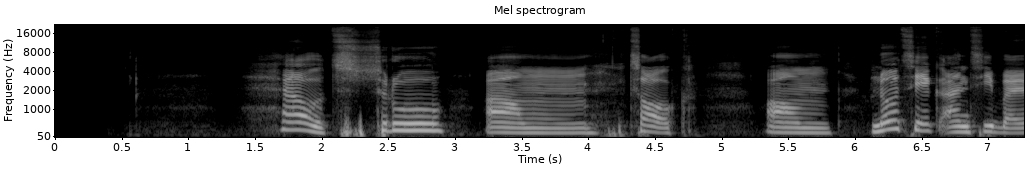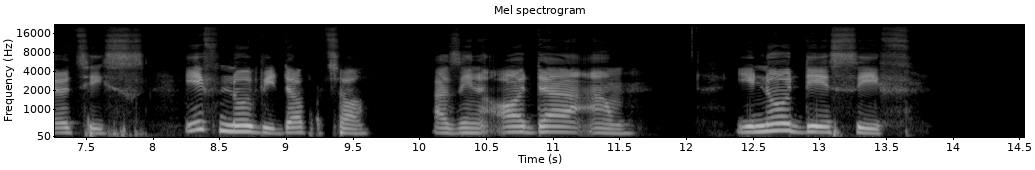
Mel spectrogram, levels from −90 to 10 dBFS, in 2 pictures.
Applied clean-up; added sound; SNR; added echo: neural mask model Resemble Enhance denoiser.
